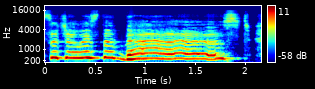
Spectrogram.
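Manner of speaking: slow, high, through laughter; giggling declaration, drawn out; laughing gush. Real, not acted. Laughing, gushing about favourite couple.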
